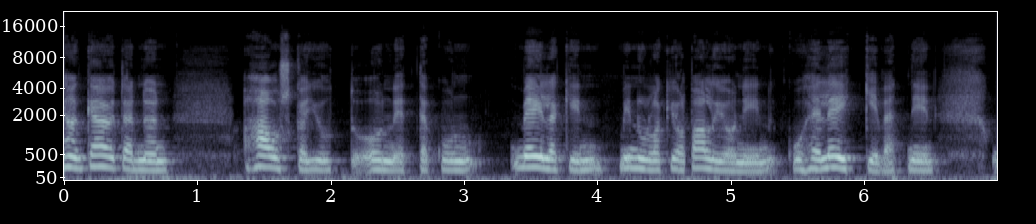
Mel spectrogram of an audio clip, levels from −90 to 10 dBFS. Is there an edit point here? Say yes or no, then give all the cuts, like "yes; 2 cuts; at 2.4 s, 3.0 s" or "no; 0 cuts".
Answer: yes; 2 cuts; at 1.3 s, 4.6 s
